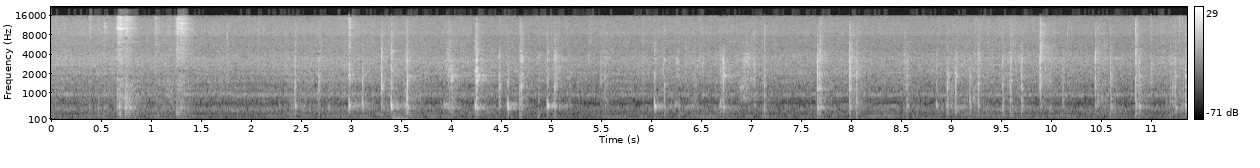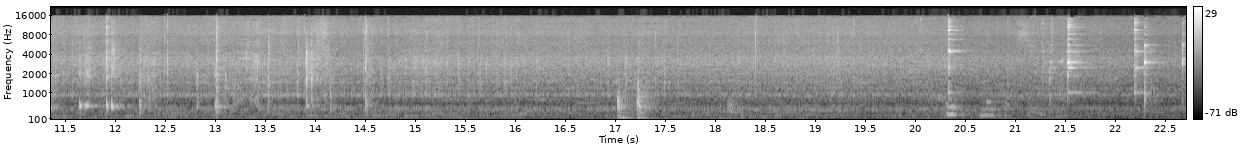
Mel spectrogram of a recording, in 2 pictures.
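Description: Celery mixture and chickpeas sizzle gently as they fry in a pot, with repeated scraping stirs and occasional metallic clinks of a utensil against the pot over a steady frying hiss.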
